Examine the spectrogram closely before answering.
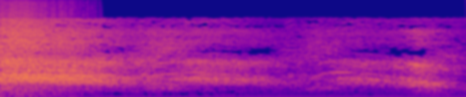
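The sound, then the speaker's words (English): A crowd at an ISKCON Chowpatty gathering loudly chants Hari Bol. The massed voices roar loudest at the start, then fade into a softer, sustained swell that rises again briefly near the end. “And so let us welcome them by loudly chanting Hari Bol.”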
